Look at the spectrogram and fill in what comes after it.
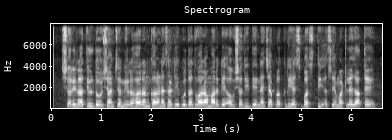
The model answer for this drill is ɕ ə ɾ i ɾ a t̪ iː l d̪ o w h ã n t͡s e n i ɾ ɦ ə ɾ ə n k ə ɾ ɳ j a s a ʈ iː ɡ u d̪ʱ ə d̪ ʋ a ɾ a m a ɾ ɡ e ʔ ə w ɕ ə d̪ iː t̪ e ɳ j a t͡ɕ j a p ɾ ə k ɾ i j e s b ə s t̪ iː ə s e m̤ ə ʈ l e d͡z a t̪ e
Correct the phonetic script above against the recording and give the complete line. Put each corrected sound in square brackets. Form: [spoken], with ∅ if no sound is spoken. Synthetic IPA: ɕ ə ɾ i ɾ a t̪ iː l d̪ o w [ɕ] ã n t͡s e n i ɾ ɦ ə ɾ ə n k ə ɾ ɳ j a s a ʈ iː ɡ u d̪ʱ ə d̪ ʋ a ɾ a m a ɾ ɡ e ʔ ə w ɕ ə d̪ iː [d̪] e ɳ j a t͡ɕ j a p ɾ ə k ɾ i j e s b ə s t̪ iː ə s e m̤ ə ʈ l e d͡z a t̪ e

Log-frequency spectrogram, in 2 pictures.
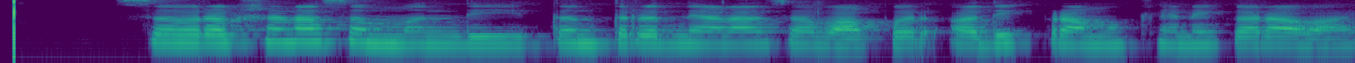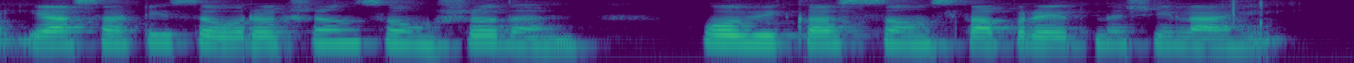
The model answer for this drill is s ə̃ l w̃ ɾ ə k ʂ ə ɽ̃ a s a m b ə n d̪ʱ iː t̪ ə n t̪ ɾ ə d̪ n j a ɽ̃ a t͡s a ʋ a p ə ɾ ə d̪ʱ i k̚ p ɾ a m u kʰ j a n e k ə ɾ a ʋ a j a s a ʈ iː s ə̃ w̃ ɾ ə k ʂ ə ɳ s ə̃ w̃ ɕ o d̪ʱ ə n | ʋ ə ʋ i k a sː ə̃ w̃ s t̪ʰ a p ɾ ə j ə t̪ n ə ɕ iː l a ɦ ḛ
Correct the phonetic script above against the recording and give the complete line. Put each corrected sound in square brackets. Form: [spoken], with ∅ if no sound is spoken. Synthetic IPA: s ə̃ [∅] w̃ ɾ ə k ʂ ə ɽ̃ a s [ə] m b ə n d̪ʱ iː t̪ ə n t̪ ɾ ə d̪ n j a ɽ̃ a t͡s a ʋ a p ə ɾ ə d̪ʱ i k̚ p ɾ a m u kʰ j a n e k ə ɾ a ʋ a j a s a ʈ iː s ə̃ w̃ ɾ ə k ʂ ə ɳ s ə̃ w̃ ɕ o d̪ʱ ə n | ʋ ə ʋ i k a sː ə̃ w̃ s t̪ʰ a p ɾ ə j ə t̪ n ə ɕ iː l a ɦ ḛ

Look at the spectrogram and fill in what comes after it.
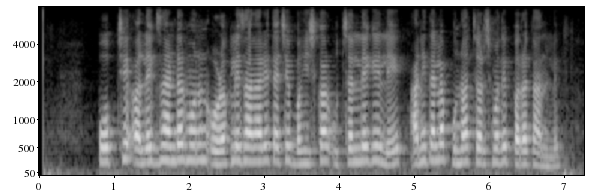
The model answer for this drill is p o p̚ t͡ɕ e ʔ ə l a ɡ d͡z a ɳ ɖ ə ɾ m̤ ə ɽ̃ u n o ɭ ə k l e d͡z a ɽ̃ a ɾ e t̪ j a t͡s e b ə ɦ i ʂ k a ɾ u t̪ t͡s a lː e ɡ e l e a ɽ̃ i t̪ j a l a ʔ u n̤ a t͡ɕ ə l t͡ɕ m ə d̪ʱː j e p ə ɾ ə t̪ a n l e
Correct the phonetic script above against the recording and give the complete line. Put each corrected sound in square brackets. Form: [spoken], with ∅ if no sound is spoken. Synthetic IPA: p o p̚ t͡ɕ e ʔ ə l [e] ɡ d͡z a ɳ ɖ ə ɾ m̤ ə ɽ̃ [uː] n o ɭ ə k l e d͡z a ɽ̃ a ɾ e t̪ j a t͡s e b ə ɦ i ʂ k a ɾ u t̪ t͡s [ə] lː e ɡ e l e a ɽ̃ i t̪ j a l a [p] u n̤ a t͡ɕ ə [ɾ] t͡ɕ m ə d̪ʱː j e p ə ɾ ə t̪ a n l e

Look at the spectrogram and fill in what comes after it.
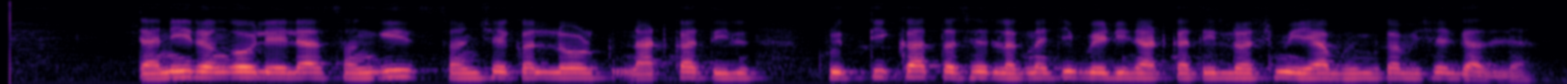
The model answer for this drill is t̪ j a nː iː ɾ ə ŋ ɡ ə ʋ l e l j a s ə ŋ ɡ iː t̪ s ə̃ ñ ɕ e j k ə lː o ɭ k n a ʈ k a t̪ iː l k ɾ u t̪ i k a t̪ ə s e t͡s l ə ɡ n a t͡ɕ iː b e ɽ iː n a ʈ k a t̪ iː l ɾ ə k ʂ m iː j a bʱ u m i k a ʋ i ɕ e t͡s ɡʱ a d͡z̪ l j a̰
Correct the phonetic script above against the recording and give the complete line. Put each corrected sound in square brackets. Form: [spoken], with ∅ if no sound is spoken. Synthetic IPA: t̪ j a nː iː ɾ ə ŋ ɡ ə ʋ l e l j a s ə ŋ ɡ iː t̪ s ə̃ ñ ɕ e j k ə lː o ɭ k n a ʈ k a t̪ iː l k ɾ u t̪ i k a t̪ ə s e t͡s l ə ɡ n a t͡ɕ iː b e ɽ iː n a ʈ k a t̪ iː l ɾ ə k ʂ m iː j a bʱ u m i k a ʋ i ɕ e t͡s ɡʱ a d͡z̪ l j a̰

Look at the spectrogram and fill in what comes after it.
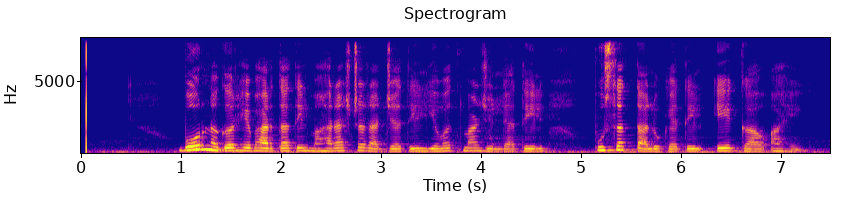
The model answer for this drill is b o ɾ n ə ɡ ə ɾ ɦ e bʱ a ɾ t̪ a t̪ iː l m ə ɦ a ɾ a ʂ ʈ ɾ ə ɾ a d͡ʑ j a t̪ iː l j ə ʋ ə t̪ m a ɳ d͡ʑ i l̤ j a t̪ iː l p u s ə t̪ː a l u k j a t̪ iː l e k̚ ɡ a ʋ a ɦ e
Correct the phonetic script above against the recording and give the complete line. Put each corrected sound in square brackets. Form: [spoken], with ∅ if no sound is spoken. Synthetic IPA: b o ɾ n ə ɡ ə ɾ ɦ e bʱ a ɾ t̪ a t̪ iː l m ə ɦ a ɾ a ʂ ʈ ɾ ə ɾ a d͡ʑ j a t̪ iː l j ə ʋ ə t̪ m a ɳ d͡ʑ i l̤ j a t̪ iː l p u s ə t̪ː a l u k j a t̪ iː l e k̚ ɡ a ʋ a ɦ e

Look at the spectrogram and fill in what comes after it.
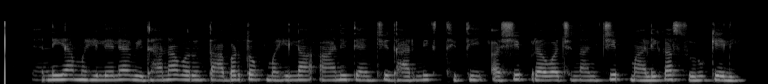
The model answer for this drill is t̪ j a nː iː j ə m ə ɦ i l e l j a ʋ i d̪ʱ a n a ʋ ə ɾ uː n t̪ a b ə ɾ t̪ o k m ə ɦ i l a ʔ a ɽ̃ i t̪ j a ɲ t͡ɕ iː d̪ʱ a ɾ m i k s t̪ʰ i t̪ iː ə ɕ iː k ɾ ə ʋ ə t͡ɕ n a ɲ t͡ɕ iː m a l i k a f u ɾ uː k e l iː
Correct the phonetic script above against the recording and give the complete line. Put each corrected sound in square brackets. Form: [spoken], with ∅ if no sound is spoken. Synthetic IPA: t̪ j a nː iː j [a] m ə ɦ i l e l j a ʋ i d̪ʱ a n a ʋ ə ɾ uː n t̪ a b ə ɾ t̪ o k m ə ɦ i l a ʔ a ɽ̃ i t̪ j a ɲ t͡ɕ iː d̪ʱ a ɾ m i k s t̪ʰ i t̪ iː ə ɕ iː [p] ɾ ə ʋ ə t͡ɕ n a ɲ t͡ɕ iː m a l i k a [s] u ɾ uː k e l iː

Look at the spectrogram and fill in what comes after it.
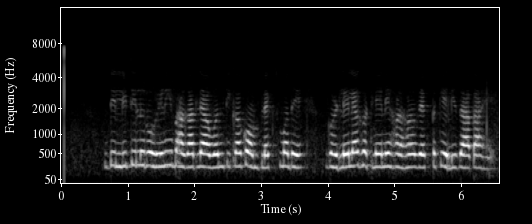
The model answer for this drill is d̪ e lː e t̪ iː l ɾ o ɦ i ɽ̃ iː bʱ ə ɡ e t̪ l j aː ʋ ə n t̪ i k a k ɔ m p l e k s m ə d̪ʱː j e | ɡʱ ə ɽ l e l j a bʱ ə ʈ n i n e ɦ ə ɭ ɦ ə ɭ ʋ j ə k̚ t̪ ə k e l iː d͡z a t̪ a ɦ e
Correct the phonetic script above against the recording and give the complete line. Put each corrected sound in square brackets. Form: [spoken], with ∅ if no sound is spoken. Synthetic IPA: d̪ [i] lː [i] t̪ iː l ɾ o ɦ i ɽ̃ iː bʱ [a] ɡ [a] t̪ l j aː ʋ ə n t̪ i k a k ɔ m p l e k s m ə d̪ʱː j e | ɡʱ ə ɽ l e l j a [ɡʱ] ə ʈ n [e] n e ɦ ə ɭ ɦ ə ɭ ʋ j ə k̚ t̪ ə k e l iː d͡z a t̪ a ɦ e

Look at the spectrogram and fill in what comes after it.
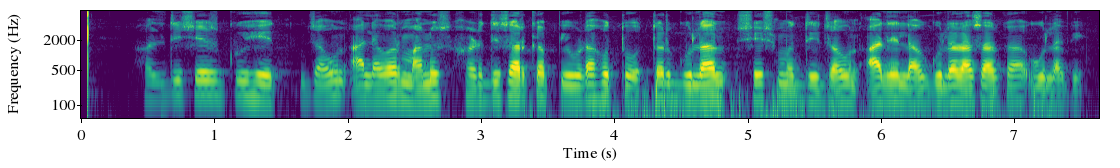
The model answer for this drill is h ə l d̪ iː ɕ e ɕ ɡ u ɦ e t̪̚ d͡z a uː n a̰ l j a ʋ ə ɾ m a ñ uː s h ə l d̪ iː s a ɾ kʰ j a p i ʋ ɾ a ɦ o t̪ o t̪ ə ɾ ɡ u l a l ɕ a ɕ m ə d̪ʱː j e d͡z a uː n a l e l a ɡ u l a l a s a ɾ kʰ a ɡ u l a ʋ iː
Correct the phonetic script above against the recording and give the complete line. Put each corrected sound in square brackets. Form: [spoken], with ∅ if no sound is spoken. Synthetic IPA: h ə l d̪ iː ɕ e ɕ ɡ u ɦ e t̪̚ d͡z a uː n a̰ l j a ʋ ə ɾ m a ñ uː s h ə [ɽ] d̪ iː s a ɾ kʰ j a p i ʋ [ɽ] a ɦ o t̪ o t̪ ə ɾ ɡ u l a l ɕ [e] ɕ m ə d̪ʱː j e d͡z a uː n a l e l a ɡ u l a l a s a ɾ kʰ a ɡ u l a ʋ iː

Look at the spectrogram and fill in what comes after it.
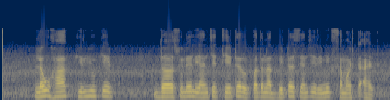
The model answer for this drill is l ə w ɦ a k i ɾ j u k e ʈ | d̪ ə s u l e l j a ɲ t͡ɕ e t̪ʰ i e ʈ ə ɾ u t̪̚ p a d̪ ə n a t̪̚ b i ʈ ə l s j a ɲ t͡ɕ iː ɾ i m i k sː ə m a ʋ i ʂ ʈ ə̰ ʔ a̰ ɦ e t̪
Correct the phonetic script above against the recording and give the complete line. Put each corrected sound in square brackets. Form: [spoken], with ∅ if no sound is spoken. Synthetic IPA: l ə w ɦ a k i ɾ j u k e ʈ | d̪ ə s u l e l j a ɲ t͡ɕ e t̪ʰ i e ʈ ə ɾ u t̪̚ p a d̪ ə n a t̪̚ b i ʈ ə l s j a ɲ t͡ɕ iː ɾ i m i k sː ə m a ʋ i ʂ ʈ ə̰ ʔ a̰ ɦ e t̪

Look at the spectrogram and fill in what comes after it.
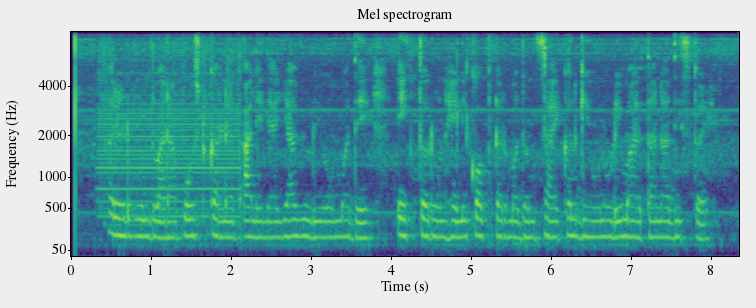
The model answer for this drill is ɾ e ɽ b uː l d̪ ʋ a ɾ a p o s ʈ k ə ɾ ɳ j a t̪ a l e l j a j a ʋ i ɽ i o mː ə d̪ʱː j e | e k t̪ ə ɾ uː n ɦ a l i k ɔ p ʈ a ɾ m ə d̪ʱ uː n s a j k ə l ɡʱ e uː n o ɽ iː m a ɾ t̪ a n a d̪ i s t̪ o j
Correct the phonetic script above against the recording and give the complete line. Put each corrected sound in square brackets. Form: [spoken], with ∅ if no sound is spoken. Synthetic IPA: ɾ e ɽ b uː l d̪ ʋ a ɾ a p o s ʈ k ə ɾ ɳ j a t̪ a l e l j a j a ʋ i ɽ i o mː ə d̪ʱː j e | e k t̪ ə ɾ uː n ɦ [e] l i k ɔ p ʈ [ə] ɾ m ə d̪ʱ uː n s a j k ə l ɡʱ e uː n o ɽ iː m a ɾ t̪ a n a d̪ i s t̪ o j

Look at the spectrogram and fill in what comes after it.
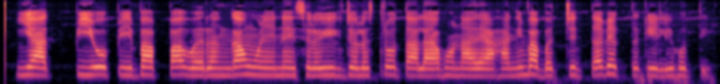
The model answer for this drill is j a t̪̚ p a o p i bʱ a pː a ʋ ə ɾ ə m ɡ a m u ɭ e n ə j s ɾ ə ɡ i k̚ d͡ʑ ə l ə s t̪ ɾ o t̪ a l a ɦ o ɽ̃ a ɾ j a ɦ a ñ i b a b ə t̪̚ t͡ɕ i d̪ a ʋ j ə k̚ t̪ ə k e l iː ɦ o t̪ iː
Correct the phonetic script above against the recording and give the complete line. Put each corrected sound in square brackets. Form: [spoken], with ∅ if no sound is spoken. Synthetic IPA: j a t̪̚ p [i] o p i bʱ a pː a ʋ ə ɾ ə [ŋ] ɡ a m u ɭ e n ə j s ɾ ə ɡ i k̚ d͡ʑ ə l ə s t̪ ɾ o t̪ a l a ɦ o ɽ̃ a ɾ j a ɦ a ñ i b a b ə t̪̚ t͡ɕ i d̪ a ʋ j ə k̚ t̪ ə k e l iː ɦ o t̪ iː

